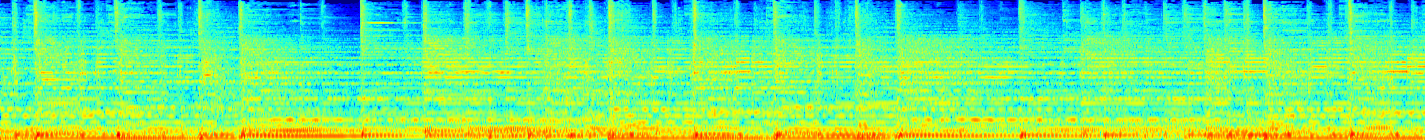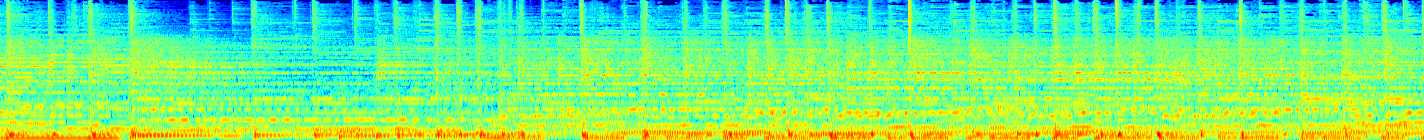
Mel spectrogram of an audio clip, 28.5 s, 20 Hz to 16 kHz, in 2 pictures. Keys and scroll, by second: 3.7-6.7 typing, 7.2 super+a, 25.4 super+j.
